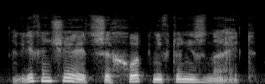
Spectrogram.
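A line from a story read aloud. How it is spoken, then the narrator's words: Quiet giant monk. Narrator (Russian): тихо сказал великан-монах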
